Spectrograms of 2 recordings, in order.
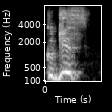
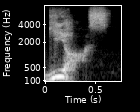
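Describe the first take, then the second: First: The word is said quickly in one syllable. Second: The word is said slowly in two syllables. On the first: This is how it sounds in the original Japanese. The speaker calls it wrong. "the Japanese say it real fast" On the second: This is how the English dub says it. The speaker calls it right. "they pronounced it like Gios"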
